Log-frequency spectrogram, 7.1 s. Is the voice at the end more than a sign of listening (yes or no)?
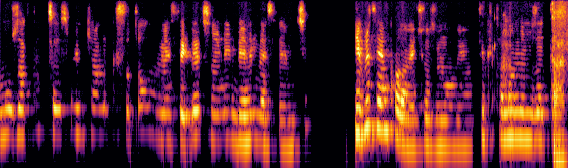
yes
